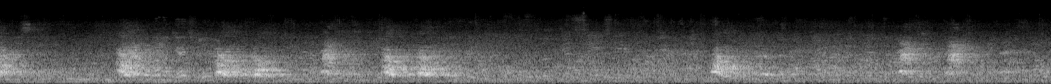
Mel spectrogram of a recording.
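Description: A dog barking repeatedly in short, sharp barks, singly and in pairs about a second apart, with a gap of a few seconds partway through.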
